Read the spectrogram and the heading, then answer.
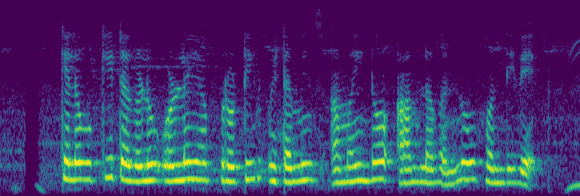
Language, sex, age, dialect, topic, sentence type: Kannada, female, 25-30, Mysore Kannada, agriculture, statement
